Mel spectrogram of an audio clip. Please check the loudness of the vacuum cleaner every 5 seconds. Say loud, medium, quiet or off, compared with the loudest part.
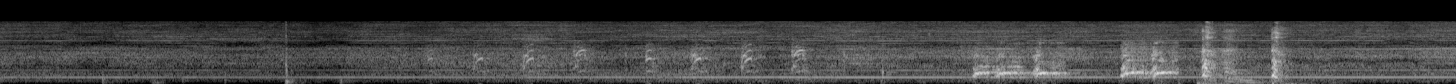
medium, loud, loud.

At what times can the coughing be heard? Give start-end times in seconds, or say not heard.
11.9-12.9.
